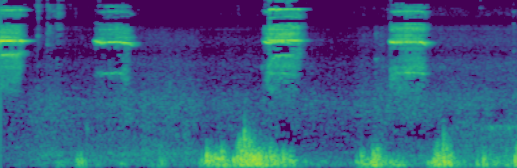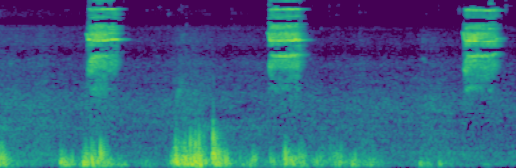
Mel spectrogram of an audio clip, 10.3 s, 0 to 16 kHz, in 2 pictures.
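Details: Day 15 of a mockingbird nest project, March 28th 2022, with chicks almost ready to fly: seven grating, hissing calls repeated every second or so over repeated low rumbling and rustling noise.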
